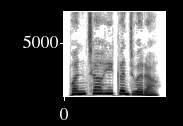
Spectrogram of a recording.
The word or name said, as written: ಪಂಚಾಹಿಕಜ್ವರ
